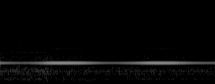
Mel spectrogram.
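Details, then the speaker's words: Onkyo TX-810 receiver with an intermittent left channel complaint, while it is tapped. A clean, steady tone near 1 kHz with gentle level swells and no dropouts or crackle; only a tiny blip, which is expected. Output is normal. "We're looking good there."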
